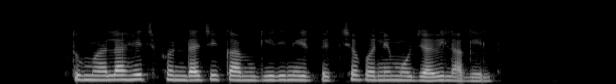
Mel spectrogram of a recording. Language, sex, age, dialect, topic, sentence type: Marathi, female, 18-24, Varhadi, banking, statement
